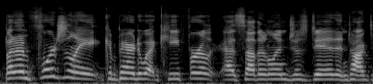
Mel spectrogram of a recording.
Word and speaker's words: Kiefer: know what it's like I won't even be mispronouncing his name it really will be Kiefer right Kiefer and I finally got there right anyway it's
